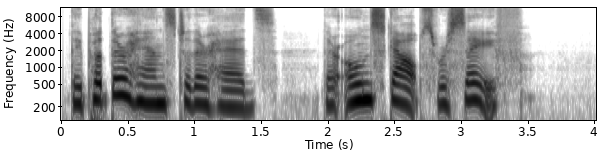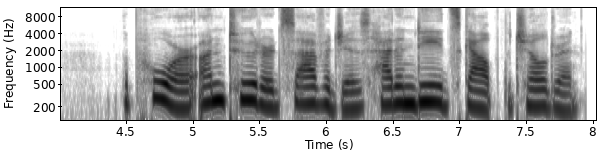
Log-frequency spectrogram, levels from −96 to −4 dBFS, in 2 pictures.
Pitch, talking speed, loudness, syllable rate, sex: 220 Hz, 155 wpm, -19 LUFS, 4.9 syllables/s, female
